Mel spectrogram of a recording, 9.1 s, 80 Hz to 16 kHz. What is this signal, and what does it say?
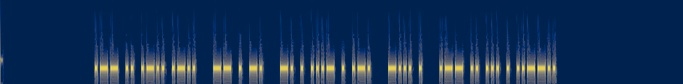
Morse code, heard as a keyed tone, about 36 wpm, 700 Hz. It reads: WILL MEN NEVER BE WISE?
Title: Sentences from Top 1600 Words 35wpm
